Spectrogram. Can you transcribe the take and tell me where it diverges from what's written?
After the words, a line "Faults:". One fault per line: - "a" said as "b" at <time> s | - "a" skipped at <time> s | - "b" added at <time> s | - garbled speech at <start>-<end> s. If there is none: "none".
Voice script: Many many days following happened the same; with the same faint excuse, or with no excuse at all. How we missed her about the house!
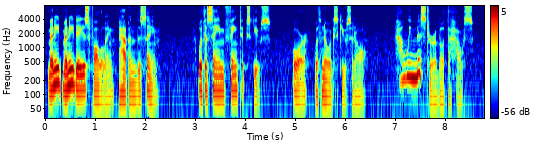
Many many days following happened the same; with the same faint excuse, or with no excuse at all. How we missed her about the house!
Faults:
none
